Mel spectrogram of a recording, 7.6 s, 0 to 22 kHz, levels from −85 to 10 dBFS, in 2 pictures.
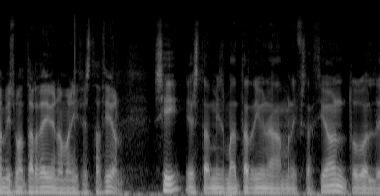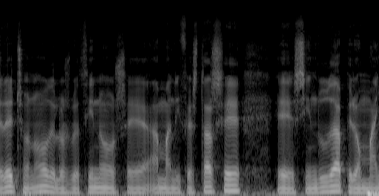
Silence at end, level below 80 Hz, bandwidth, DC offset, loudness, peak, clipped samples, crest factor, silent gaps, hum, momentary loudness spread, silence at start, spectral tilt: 0 s; -38 dBFS; 14 kHz; under 0.1%; -28 LUFS; -10 dBFS; under 0.1%; 18 dB; none; none; 6 LU; 0 s; -7.5 dB/octave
